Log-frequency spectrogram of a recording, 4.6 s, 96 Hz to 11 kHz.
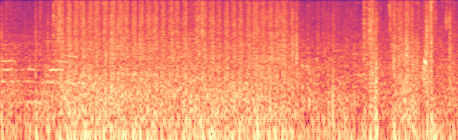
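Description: Rapid sustained bursts from a stationary MG34 machine gun in a shooter video game, a dense rattling fusillade running steadily for several seconds with brief breaks near the end.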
